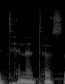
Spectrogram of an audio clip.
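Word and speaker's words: tinnitus: Tinitis. Tinitis. Oh, I say tinitus as well. Been Americanized. But it is tinitis, isn't it?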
